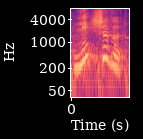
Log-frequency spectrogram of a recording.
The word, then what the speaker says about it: cheveux: Para falar no plural, les cheveux, les cheveux. E aqui mais uma dica de pronúncia, porque é diferente les cheveux, os cabelos, de les chevaux, os cavalos.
